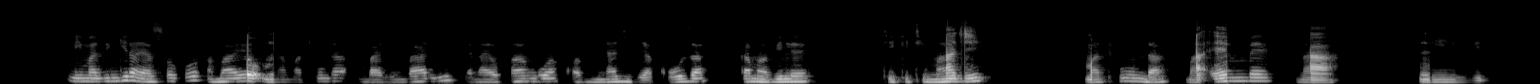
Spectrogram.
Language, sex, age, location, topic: Swahili, male, 18-24, Kisumu, finance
